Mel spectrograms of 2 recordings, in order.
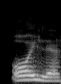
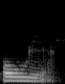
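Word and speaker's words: Euler: Luego tenemos otro concepto que que considerar de las redes, que es la fórmula de Oiler, según recuerdo es la pronunciación. Fórmula de Oler.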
